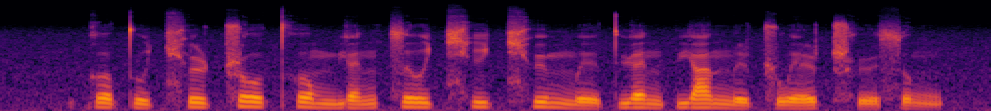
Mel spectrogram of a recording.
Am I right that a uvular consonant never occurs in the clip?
yes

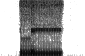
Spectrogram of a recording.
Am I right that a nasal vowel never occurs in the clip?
yes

